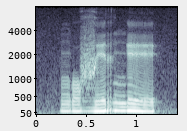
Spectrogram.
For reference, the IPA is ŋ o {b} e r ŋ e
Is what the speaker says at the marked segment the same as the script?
no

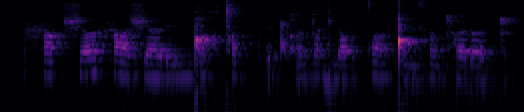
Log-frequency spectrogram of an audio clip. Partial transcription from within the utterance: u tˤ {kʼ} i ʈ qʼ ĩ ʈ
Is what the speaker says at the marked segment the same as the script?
no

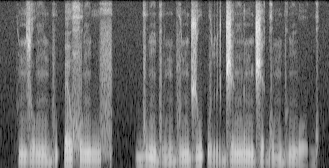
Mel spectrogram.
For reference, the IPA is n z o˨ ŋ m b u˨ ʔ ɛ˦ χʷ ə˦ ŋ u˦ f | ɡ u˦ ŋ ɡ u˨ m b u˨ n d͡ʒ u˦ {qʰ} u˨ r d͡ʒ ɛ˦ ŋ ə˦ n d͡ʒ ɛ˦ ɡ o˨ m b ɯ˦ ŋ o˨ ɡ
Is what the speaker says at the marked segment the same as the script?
no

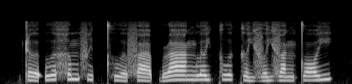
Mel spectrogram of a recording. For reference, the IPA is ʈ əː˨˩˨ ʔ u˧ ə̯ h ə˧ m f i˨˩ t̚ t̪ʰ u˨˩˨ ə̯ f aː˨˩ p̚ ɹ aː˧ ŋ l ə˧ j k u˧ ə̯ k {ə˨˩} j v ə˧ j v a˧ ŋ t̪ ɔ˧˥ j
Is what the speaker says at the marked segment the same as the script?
yes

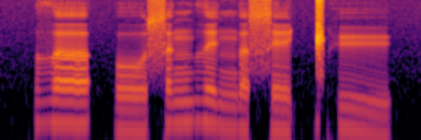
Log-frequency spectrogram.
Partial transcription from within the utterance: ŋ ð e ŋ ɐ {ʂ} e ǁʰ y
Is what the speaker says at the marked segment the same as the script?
no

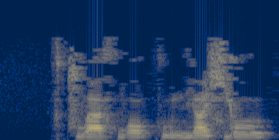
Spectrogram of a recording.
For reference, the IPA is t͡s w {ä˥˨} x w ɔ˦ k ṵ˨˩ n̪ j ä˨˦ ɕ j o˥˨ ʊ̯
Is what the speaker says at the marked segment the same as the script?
yes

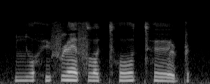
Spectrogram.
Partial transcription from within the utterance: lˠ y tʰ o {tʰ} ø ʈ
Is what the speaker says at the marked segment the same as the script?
yes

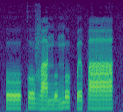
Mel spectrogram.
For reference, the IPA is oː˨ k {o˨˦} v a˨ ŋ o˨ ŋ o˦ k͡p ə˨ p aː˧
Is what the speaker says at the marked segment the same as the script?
no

